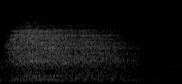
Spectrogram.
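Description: A single soft, airy breath taken during a mindful breathing exercise swells quickly and then fades gradually over about a second and a half, quiet and alone.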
